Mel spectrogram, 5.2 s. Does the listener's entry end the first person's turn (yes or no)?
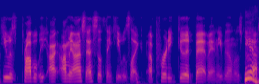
yes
